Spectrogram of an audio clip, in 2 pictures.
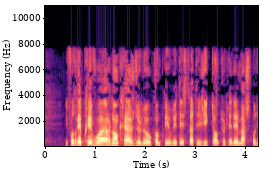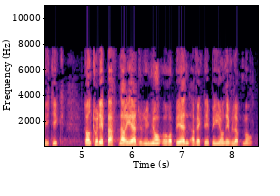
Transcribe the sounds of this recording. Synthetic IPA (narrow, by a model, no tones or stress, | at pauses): ilfod̪ʁɛpχevwaːʁlɑ̃kχaʒd̪əlokɔmpχijɔʁit̪est̪χat̪eʒik̚d̪ɑ̃t̪ut̪led̪emaʁʃpɔlit̪ik | d̪̥ɑ̃t̪ulepaʁt̪ənaʁjad̪əlynjɔ̃ʔøʁɔpeɛna̰vɛklepeiɑ̃d̪evlɔpmɑ̰̃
